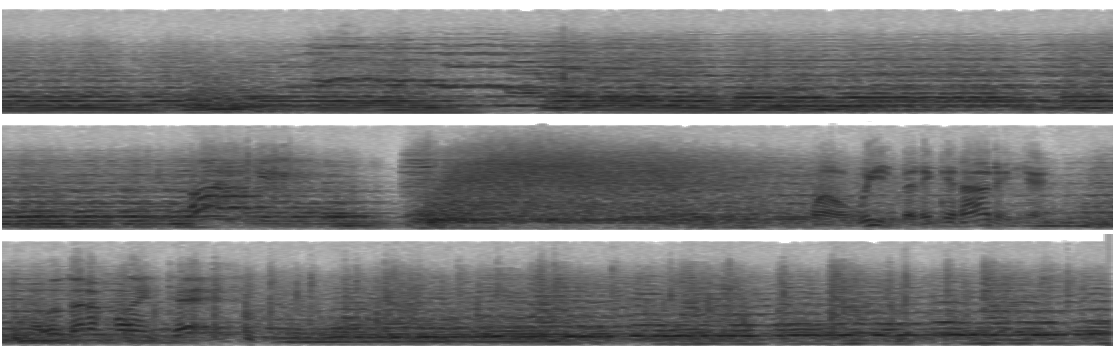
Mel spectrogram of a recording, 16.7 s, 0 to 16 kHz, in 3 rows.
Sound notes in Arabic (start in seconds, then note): 7.3 يصرخ الرجل بلغة أجنبية; 7.6 تحطم الجرس; 13.7 موسيقى مكثفة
